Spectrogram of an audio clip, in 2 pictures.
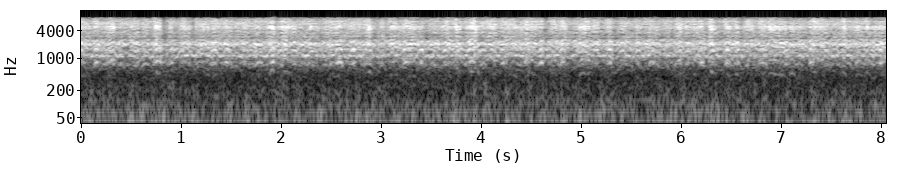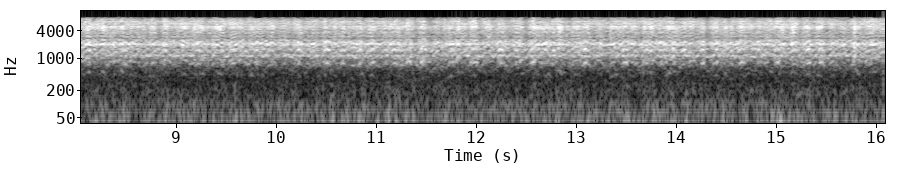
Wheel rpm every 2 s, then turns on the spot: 130, 130, 130, 140, 140, 130, 130, 130.
none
